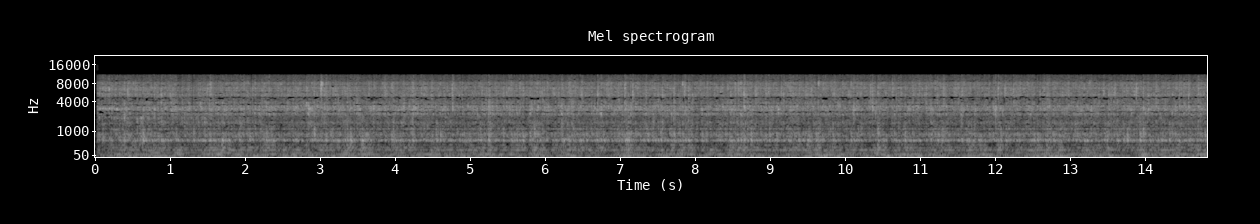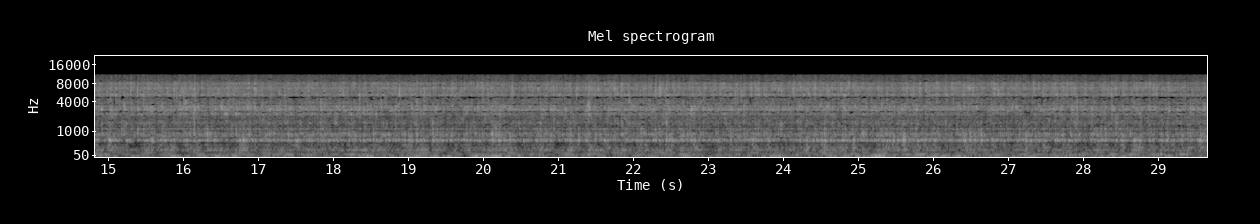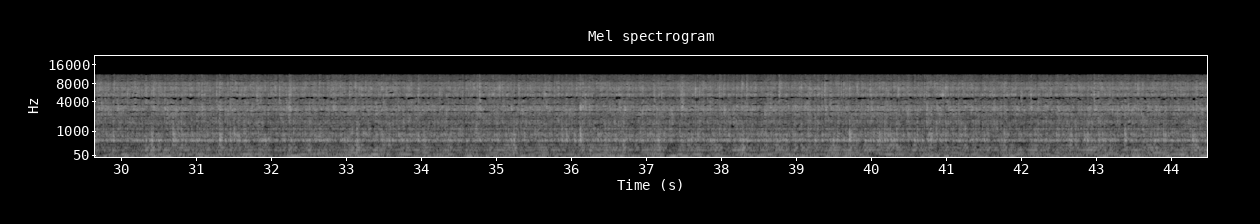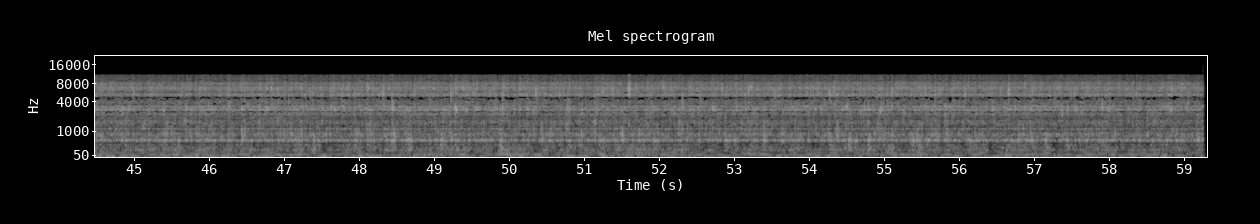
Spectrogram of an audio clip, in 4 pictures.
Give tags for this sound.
ambient
field-recording
movie-sound
pipe
sound-effect
water
water-spring
water-tank

